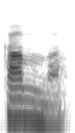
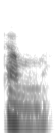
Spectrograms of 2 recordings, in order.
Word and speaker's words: kamma: Pali is spelled with a double M, kamma. Okay. The Sanskrit tends to be flowery, karma. Okay. So you hear the Indians, a lot of R sounds, right? So here, kamma. It's very easy to pronounce Pali in this sense.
